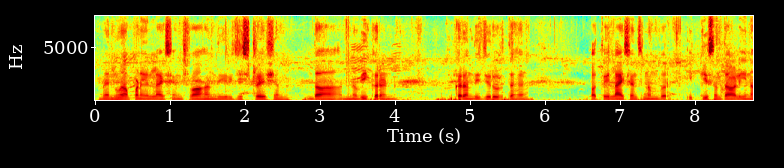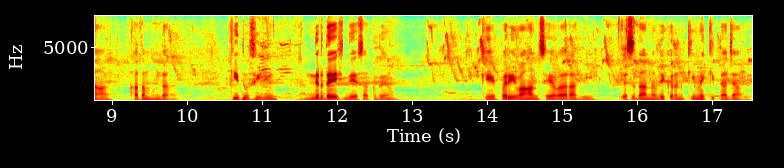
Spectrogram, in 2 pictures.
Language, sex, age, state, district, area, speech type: Punjabi, male, 18-30, Punjab, Hoshiarpur, urban, read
